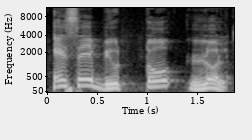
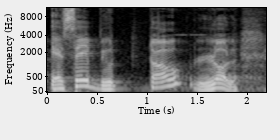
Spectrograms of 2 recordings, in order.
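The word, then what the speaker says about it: acebutolol: एटेनोलोल एल ओ L next example है आपका एसे ब्यूटो लोल एसे ए सी ई ब्यूटो बी यू टी ओ और एल ओ एल बन जाएगा आपका एसे ब्यूटो लोल नेक्स्ट एग्जांपल है आपका बसो प्रोलोल स्पेलिंग है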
